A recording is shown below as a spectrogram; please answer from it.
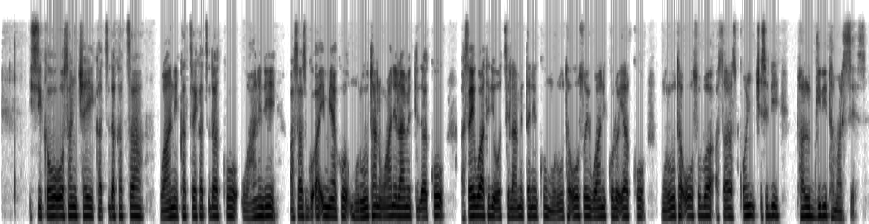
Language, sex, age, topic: Gamo, male, 25-35, agriculture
